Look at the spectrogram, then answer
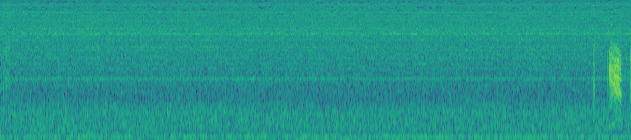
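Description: An aircraft on final approach to a runway in Ace Combat, a steady broadband engine roar holding level throughout, with a brief higher electronic blip near the end.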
